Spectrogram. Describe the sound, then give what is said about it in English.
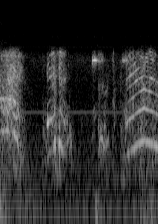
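A child cries and wails in loud, high-pitched bursts separated by short pauses, the last wail rising and falling. A faint steady tone hums underneath and a brief beep cuts in midway. “If you leave everything and just like drag this kid outside, kicking and screaming.”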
